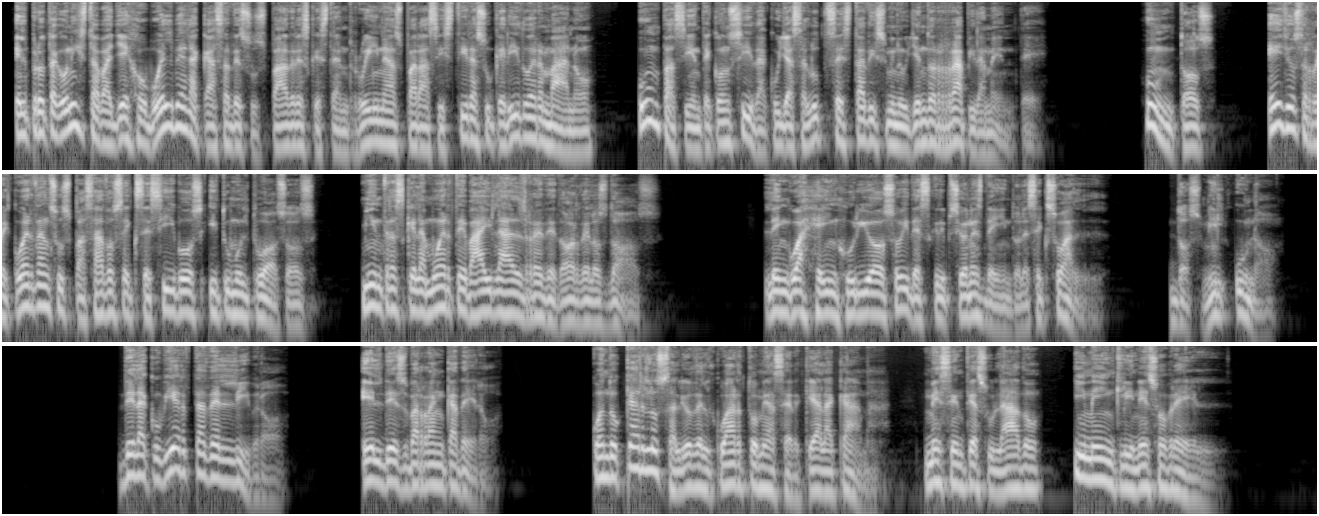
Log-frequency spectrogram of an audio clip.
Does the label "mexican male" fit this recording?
Yes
